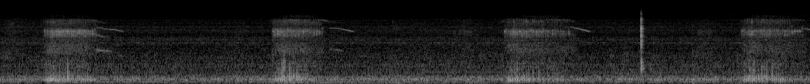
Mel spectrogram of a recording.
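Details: Snoring in a sleeping person, regular at about 26 breaths a minute, each breath a low rumbling flutter with a high whistling hiss over steady room noise.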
